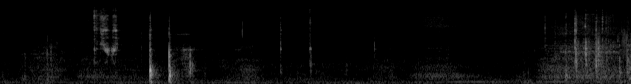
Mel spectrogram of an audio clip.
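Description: Hands handling an aluminium plate and small metal parts on a workbench: a few sharp clicks and taps about a second in, then a soft brief brushing sound about four seconds in.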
